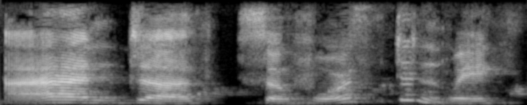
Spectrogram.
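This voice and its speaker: A woman's voice: lowish voice, animated, slow pace, bright, forceful tone, dull audio, exaggerated voice. A woman playing a flustered, haughty society bride in a radio play, theatrical and exclamatory. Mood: flustered, evasive.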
